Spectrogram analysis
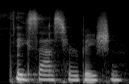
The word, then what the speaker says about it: exacerbation: Exasturbation. Exastasterbation. I think that's it. Excerbation. Exacerbation.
